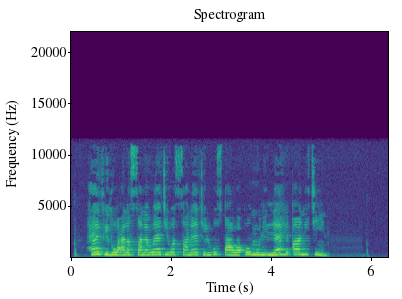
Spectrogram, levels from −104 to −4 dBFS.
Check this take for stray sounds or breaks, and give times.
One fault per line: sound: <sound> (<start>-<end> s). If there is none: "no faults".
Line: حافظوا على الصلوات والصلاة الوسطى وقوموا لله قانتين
no faults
